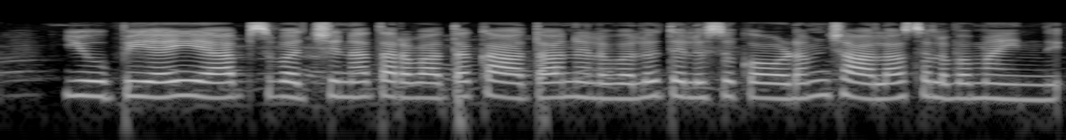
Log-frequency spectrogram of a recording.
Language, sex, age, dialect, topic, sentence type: Telugu, female, 18-24, Utterandhra, banking, statement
